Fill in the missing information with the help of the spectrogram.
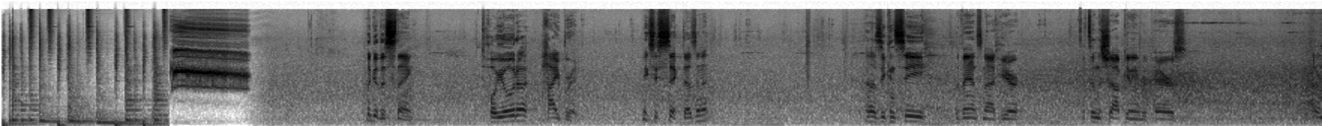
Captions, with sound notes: (drums) (scream) - Look at this thing. Toyota Hybrid. Makes ya sick doesn't it? Well as you can see the van's not here. It's in the shop getting repairs.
